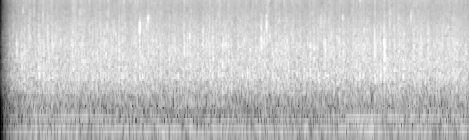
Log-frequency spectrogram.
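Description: Steady rain falling on a hard surface, with scattered sharp drop ticks; it starts suddenly out of silence.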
